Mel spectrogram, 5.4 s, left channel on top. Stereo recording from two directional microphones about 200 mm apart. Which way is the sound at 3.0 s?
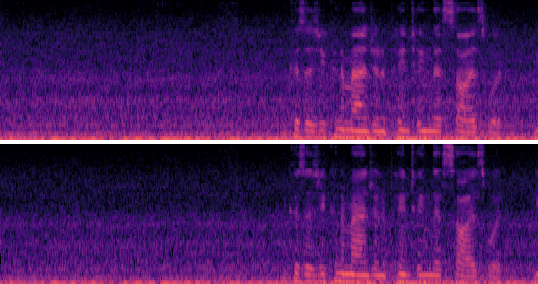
45° right (ahead or behind).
